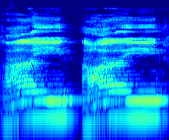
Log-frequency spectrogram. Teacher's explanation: عین کے ادا کرتے وقت آواز اپنے مخرج میں ایسے قوت کے ساتھ ٹھہرتی ہے کہ اس کے اثر سے سانس کا جاری رہنا بند ہو جاتا ہے اور آواز میں بلندی پائی جاتی ہے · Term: جہر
